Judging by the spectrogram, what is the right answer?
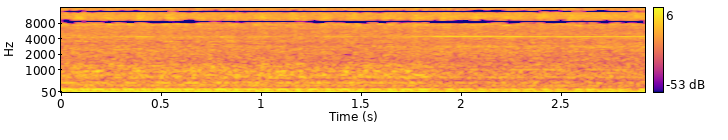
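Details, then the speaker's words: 2004 Dodge Ram 1500 Hemi 5.7 V8 with stock muffler and resonator, before muffler and resonator delete: deep, even, muffled rumble with steady beat, no knocks or rattles, quiet enough to sound like a four-cylinder; normal idle. "so it's a dodge ram hemi 2004 5.7 but it doesn't sound like a truck so it's going to start the car so you can hear it all right it's going to start the truck so as you can see sounds like a four-cylinder"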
